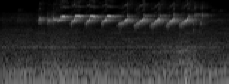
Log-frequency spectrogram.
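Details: Small black sparrow with glossy wings delivering a bright, rapid series of about eight high, sharply down-slurred whistled notes, evenly spaced and clear above a low background hum.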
